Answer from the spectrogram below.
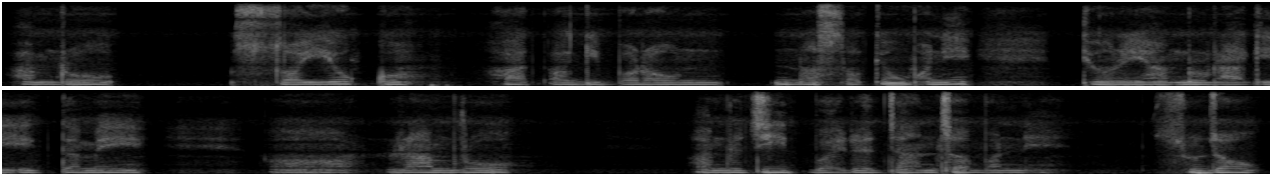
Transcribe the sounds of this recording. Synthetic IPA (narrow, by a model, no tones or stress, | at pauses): hamro | sʌɦjoɡko | hat̪ʰʌɡibʌɽaw | nʌsʌkjʌw̃bʱʌnet̪jonʌjɦamrolaɡiek̚d̪ʌmʌj | ramro | hamrod͡zit̪̚bʱʌeɾʌd͡zant͡sʰʌbʱʌnːe | sud͡zaw̃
